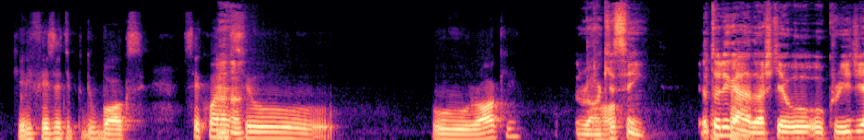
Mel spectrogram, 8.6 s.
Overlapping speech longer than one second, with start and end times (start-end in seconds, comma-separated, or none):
none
